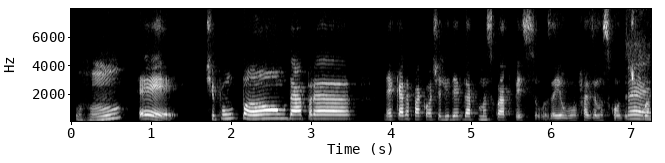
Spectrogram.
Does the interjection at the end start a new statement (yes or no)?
yes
